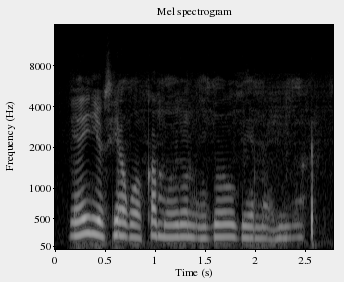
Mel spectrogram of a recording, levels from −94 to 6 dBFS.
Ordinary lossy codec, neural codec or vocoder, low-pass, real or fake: none; codec, 44.1 kHz, 7.8 kbps, Pupu-Codec; 14.4 kHz; fake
